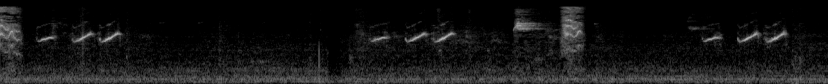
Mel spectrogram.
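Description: Lined seedeater giving short bursts of three rising, whistled notes, repeated every three seconds or so, high and clear, with a few brief noisy clicks between phrases.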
